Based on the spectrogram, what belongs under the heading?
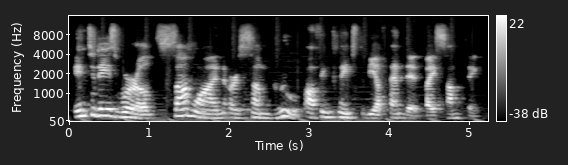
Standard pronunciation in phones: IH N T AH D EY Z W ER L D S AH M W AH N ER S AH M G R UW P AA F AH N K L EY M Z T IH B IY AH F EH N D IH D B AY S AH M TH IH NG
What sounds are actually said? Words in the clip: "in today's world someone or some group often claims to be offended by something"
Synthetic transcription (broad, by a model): IH N T AH D EY Z W ER L D S AH M W AH N ER S AH M G R UW P AA F AH N K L EY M T IH B IY AH F EH N D IH D B AY S AH M TH IH NG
